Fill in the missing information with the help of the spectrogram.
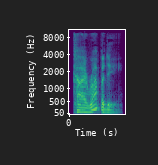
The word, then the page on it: chiropody: British English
